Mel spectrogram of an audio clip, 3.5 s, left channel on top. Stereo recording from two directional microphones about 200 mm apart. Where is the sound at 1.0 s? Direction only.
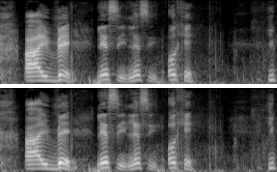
35° right (ahead or behind).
